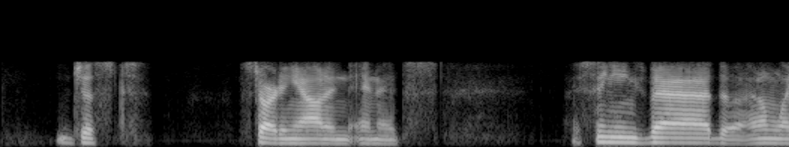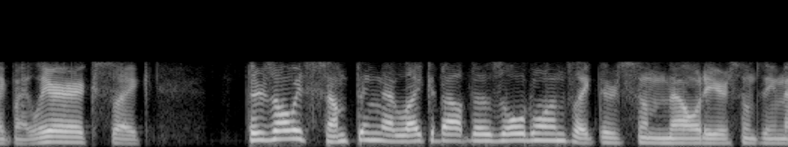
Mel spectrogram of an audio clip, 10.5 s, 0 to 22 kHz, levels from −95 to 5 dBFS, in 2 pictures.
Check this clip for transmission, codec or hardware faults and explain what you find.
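One codec fault runs through the whole speech clip. G.729 codec damage is plainly audible throughout. Nothing passes above 3.8 kHz, and the speech has a rough, buzzy, synthetic edge because it is rebuilt from a filter and sparse pulses, which fits an 8 kbit/s codec. That roughness sets it apart from simple band-limiting.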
